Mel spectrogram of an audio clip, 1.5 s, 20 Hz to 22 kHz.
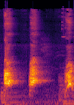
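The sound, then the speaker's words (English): A dog named Luna barks three times in a steady rhythm, each bark short and sharp and fairly loud, with no talking over it. “So Luna, on a scale of 1 to 5, how many doggy treats do you give these stories?”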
